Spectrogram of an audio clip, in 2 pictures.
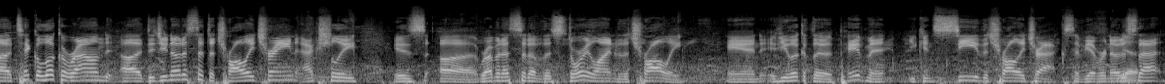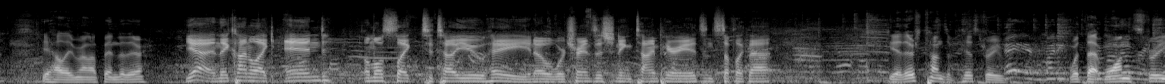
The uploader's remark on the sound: Live in Hollywood Studios- Disney World. This week we'll bring you a live recording from inside Disney's Hollywood Studios. Travels around the park. Interacts over Skype. We talk about many park details and catch many sounds.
